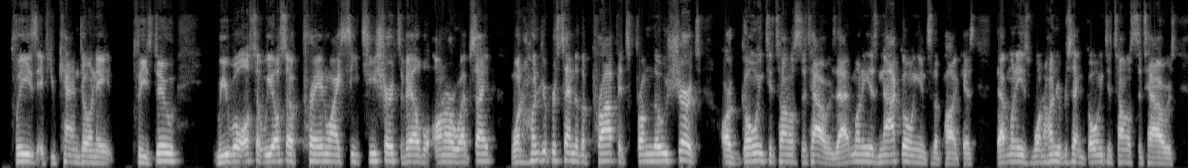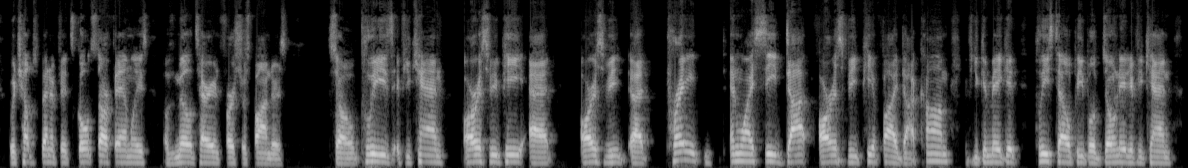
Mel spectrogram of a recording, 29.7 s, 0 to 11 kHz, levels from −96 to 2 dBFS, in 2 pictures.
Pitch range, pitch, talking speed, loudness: 120-140 Hz, 130 Hz, 170 wpm, -24 LUFS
